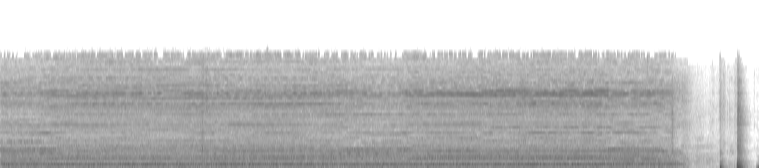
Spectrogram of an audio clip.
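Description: A handheld dryer, likely a heat tool, blows steadily and loudly for about thirteen seconds, drying stamped ink on vellum, then cuts off, leaving a few faint handling clicks.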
